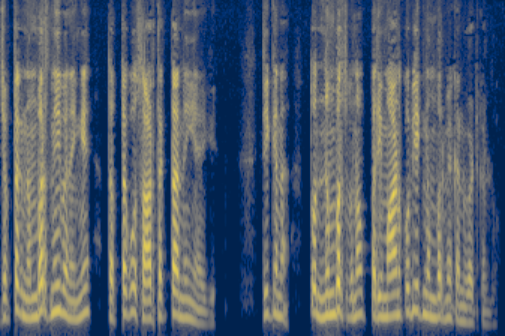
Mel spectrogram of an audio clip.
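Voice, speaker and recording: This high-voiced man speaks briskly, with no room sound, as he teaches an online exam-prep maths class. He has a Rajasthani accent, keeps things chatty and joking, and slips into local dialect.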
